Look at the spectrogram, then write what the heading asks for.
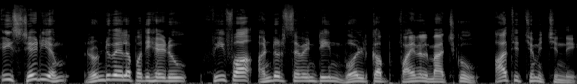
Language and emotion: Telugu, neutral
